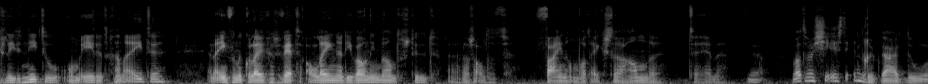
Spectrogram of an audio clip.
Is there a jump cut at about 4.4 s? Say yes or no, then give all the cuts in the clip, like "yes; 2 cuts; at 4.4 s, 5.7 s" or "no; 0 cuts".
yes; 2 cuts; at 4.4 s, 7.8 s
